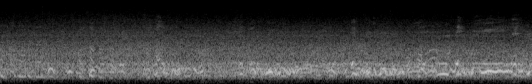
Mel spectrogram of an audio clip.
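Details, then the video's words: A pair of Buller's shearwaters give close wavering, moaning calls, with other shearwaters calling outside the burrow behind them and a steady rush of surf in the distance. "Buller's Shearwater. CU Calls From A Pair. Other Birds Outside Burrow."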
